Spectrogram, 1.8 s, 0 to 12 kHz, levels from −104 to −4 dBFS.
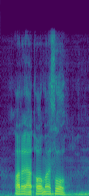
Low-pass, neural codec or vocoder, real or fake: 9.9 kHz; autoencoder, 22.05 kHz, a latent of 192 numbers a frame, VITS, trained on many speakers; fake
